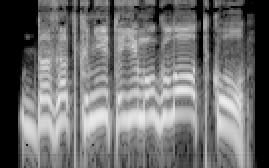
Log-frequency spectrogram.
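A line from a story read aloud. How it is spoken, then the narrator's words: Yelling. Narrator (Russian): завопил весельчак У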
